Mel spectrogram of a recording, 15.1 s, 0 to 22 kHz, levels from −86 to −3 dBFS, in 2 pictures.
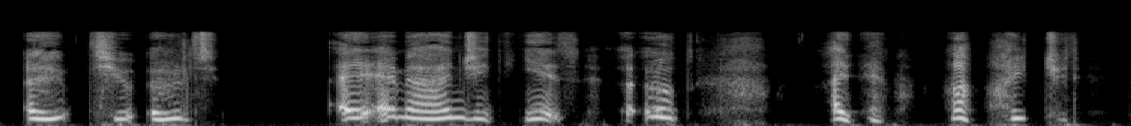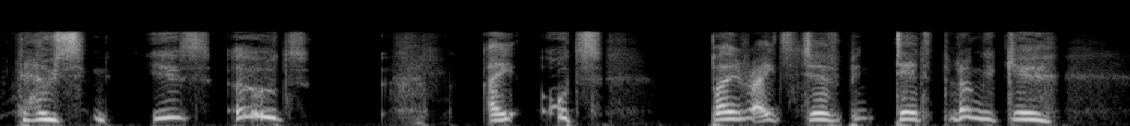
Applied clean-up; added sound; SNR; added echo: none; none; none; none.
